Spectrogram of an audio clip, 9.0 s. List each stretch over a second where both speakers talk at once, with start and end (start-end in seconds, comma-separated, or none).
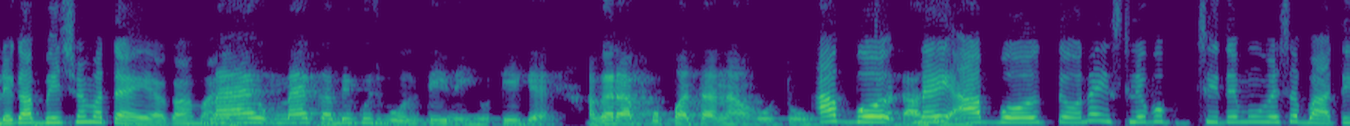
none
